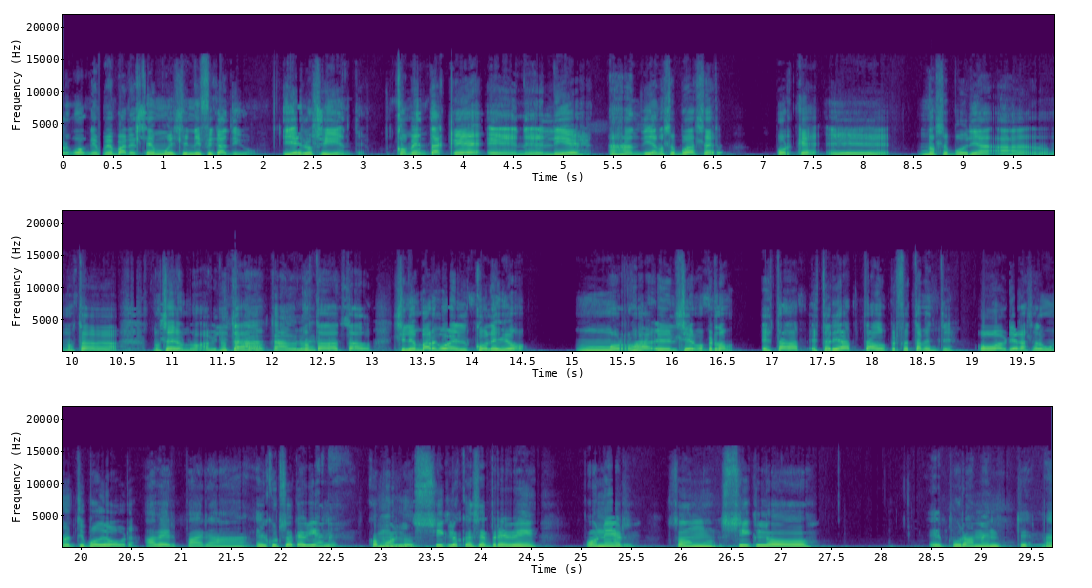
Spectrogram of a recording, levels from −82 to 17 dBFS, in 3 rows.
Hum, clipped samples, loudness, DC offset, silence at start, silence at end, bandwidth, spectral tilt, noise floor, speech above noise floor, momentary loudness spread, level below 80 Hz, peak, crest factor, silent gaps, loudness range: none; under 0.1%; -15 LUFS; under 0.1%; 0 s; 0 s; 15.5 kHz; -5.5 dB/octave; -43 dBFS; 28 dB; 8 LU; -44 dBFS; 0 dBFS; 14 dB; none; 2 LU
